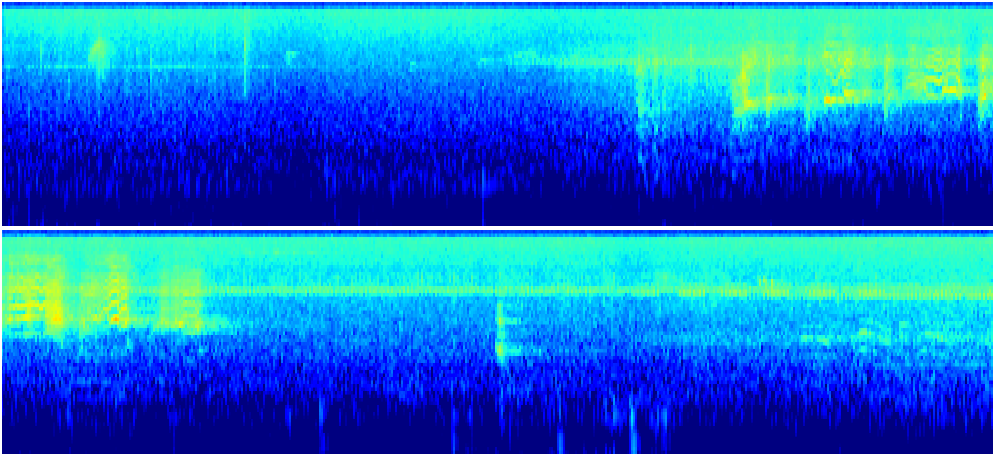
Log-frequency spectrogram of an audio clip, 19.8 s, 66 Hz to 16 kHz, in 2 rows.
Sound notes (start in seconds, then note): 7.2 shrieking monkeys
